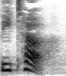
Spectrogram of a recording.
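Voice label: "beat up", English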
